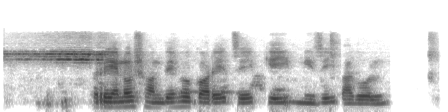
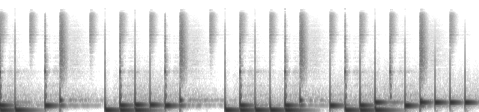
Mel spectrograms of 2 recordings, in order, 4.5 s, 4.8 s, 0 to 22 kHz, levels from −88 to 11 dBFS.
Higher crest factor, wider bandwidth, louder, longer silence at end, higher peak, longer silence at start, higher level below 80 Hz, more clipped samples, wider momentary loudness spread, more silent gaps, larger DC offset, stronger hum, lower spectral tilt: first, 20 dB vs 14 dB; second, 8 kHz vs 14.5 kHz; first, -18 LUFS vs -21 LUFS; first, 0.15 s vs 0 s; first, 0 dBFS vs -4 dBFS; about the same, 0.05 s vs 0 s; second, -68 dBFS vs -22 dBFS; neither; first, 11 LU vs 8 LU; neither; neither; neither; second, -3.5 dB/octave vs -6 dB/octave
